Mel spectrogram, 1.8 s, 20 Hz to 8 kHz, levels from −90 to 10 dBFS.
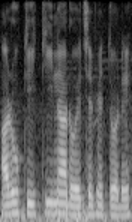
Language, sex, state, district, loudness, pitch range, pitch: Bengali, male, West Bengal, Dakshin Dinajpur, -15 LUFS, 120-140 Hz, 130 Hz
